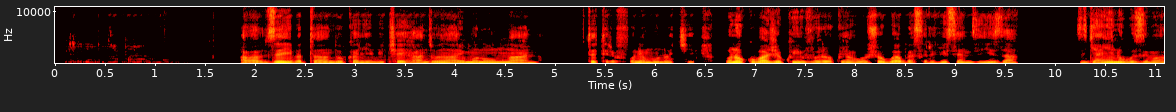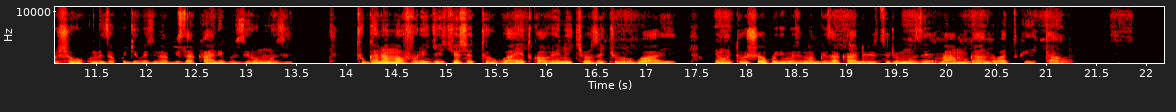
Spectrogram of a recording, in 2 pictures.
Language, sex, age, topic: Kinyarwanda, male, 18-24, health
